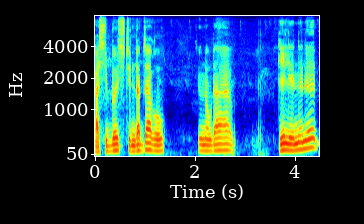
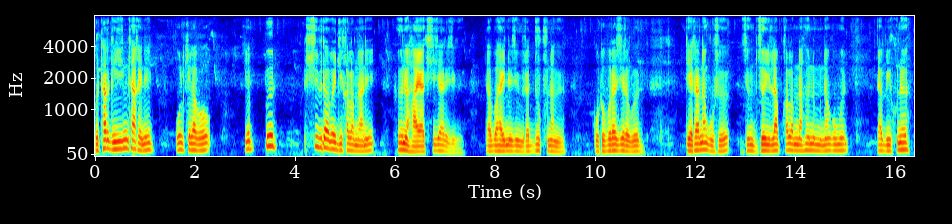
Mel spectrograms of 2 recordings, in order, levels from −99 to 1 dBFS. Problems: none marked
